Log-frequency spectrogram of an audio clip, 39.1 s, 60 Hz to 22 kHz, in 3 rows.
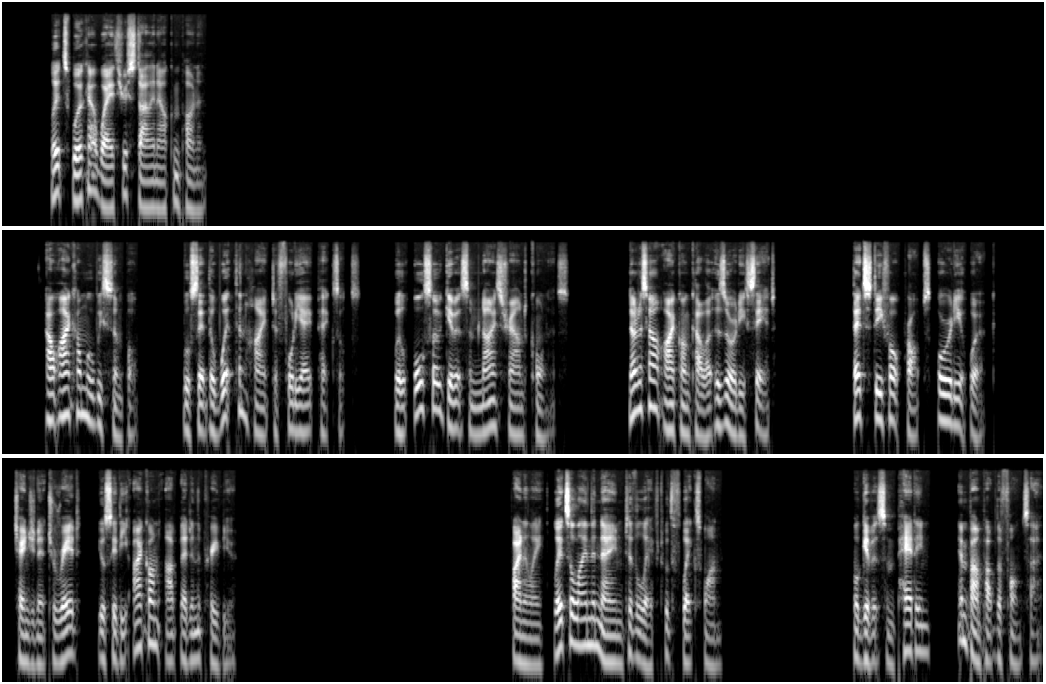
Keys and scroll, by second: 4.1 Return, 4.7 shift+;, 4.9 Return, 5.2 shift+;, 5.3 shift+space, 5.7 shift+5, 5.7 Right, 6.1 Return, 6.7-10.3 typing, 7.1 Return, 7.7 Right, 8.0 Return, 9.3 Return, 11.1 super+s, 14.1 alt+Up, 15.7 shift+;, 16.8 shift+;, 19.3 shift+r, 20.0 shift+;, 20.3 super+s, 23.0 super+s, 24.7 super+z, 25.1 super+s, 32.7-35.2 typing, 35.6 super+s.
